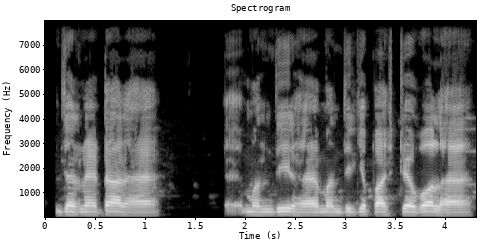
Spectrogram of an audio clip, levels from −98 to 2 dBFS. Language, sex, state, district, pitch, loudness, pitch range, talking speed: Hindi, male, Bihar, Supaul, 120 Hz, -16 LUFS, 115-125 Hz, 155 wpm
